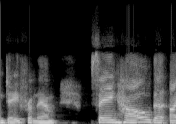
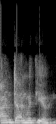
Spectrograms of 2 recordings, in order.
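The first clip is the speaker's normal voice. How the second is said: imitated disgusted tone. Retelling a healthcare professional dismissing a patient: imitating disgust. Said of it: "put her hands back up in the air with disgust and said".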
